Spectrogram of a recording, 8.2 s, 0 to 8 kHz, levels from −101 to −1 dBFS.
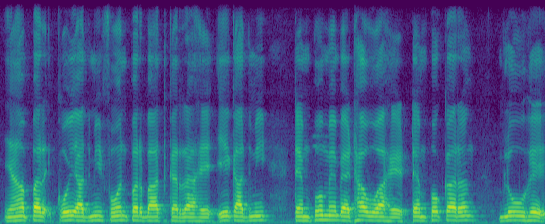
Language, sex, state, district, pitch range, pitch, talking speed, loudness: Hindi, male, Gujarat, Valsad, 135-150 Hz, 145 Hz, 160 wpm, -18 LUFS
